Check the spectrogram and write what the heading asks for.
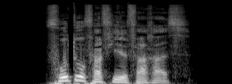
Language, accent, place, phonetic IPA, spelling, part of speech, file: German, Germany, Berlin, [ˈfoːtofɛɐ̯ˌfiːlfaxɐs], Fotovervielfachers, noun, De-Fotovervielfachers.ogg
- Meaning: genitive singular of Fotovervielfacher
